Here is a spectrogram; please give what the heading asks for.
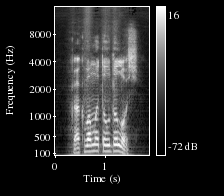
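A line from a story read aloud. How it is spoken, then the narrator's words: Stern old man's question. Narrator (Russian): строго спросил подошедший старичок, руководитель группы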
